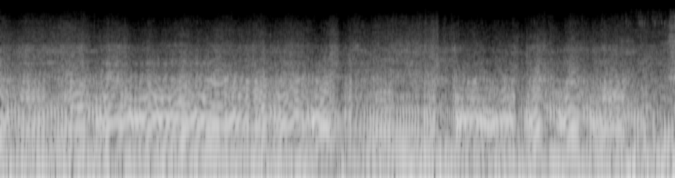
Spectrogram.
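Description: Dirt bike engine, heard from the rider's helmet camera, revving up and down again and again as the throttle is worked over a rough trail.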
